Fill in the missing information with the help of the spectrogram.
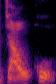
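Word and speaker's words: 照顾: থাকলে জর মত অনেকটা জাউকু চাউকু ইংরেজিতে জেড এস থাকলে ঝ উচ্চারণ হয়ে যায় কিন্তু চাইনিজ ফিনিনে ঝেড এস থাকলে চাউকু চাউকু চাওগো মানে কি দেখাশোনা করা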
